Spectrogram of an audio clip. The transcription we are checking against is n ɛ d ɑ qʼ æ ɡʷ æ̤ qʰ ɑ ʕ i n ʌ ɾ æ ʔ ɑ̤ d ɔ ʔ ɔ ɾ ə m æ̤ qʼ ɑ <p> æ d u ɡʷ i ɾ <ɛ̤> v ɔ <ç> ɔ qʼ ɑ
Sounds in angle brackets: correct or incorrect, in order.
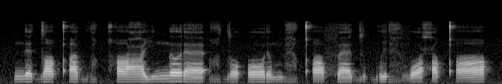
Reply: incorrect, incorrect, incorrect

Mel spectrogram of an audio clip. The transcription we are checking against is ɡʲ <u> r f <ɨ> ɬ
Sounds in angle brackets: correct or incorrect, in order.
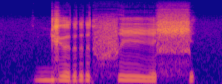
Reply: incorrect, incorrect

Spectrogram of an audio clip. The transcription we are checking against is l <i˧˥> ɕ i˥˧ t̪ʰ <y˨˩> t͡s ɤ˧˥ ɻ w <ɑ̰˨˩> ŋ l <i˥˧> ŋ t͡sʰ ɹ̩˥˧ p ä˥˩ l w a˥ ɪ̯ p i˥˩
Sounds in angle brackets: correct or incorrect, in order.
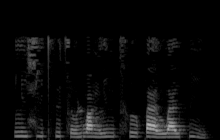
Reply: incorrect, incorrect, incorrect, correct

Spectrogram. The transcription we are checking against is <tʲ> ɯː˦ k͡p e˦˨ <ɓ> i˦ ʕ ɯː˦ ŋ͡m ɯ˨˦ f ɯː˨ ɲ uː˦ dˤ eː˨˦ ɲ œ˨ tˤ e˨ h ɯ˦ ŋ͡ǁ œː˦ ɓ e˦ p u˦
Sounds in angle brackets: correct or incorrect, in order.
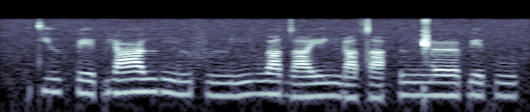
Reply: correct, correct

